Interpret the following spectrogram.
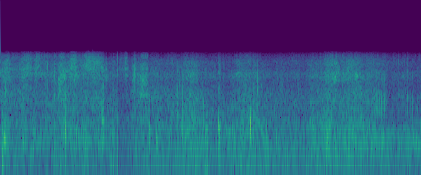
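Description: Footsteps swishing through grass with rustling, heard as an uneven patter of soft brushes and light clicks.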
